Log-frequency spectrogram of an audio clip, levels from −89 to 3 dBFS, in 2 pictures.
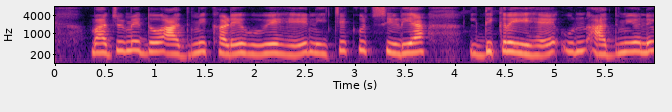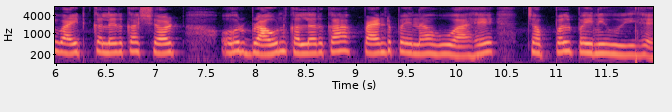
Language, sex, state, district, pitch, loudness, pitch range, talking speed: Hindi, female, Bihar, Gopalganj, 240 Hz, -21 LUFS, 225-255 Hz, 160 wpm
